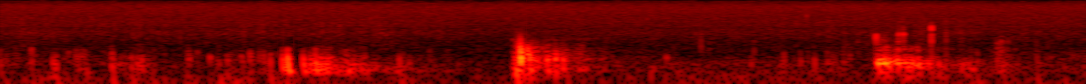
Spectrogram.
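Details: Extremely bubbly stomach growls after Coke and Mentos: low gurgling, bubbling rumbles in several bursts over a few seconds as gas moves through the gut; borborygmi.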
